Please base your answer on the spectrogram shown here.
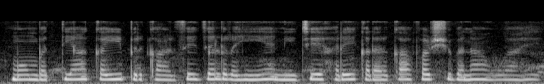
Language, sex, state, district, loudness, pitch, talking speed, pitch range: Bajjika, female, Bihar, Vaishali, -16 LUFS, 230 Hz, 165 wpm, 220-235 Hz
